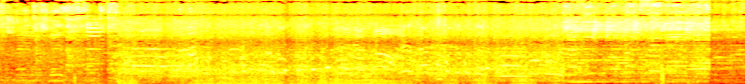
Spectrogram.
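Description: A dense carnival street crowd roars with overlapping chatter and shouts, steady and loud throughout, while low rumbling vehicle noise runs underneath and a bright hiss sits on top.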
